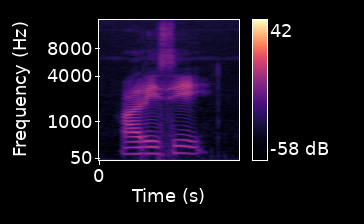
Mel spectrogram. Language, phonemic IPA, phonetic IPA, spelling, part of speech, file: Tamil, /ɐɾɪtʃiː/, [ɐɾɪsiː], அரிசி, noun, Ta-அரிசி.ogg
- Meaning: 1. rice (husked and uncooked) 2. any husked grain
